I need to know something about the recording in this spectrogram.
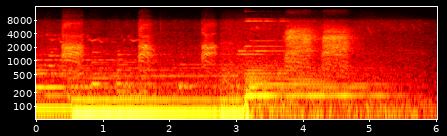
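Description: Ambient synth music with a low droning bass, with five short, harsh crow caws over it. The bass drops out about three seconds in, and the music fades away near the end.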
